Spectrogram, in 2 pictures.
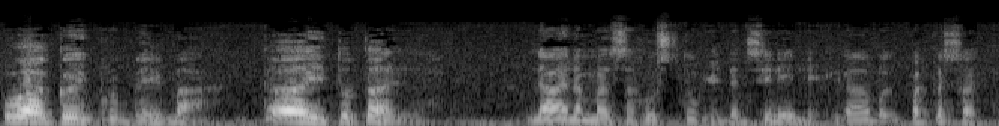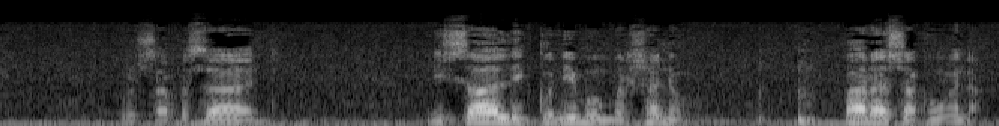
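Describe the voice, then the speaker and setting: A Filipino man with a Cebuano accent playing an agreeable, protective middle-aged father in a radio drama, speaking in a measured, homely way. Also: medium pitch, lively intonation, darkish tone, slight background noise. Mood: approving, solemn. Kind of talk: Bisaya radio drama acting.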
